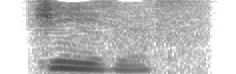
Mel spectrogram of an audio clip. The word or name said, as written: Jesus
